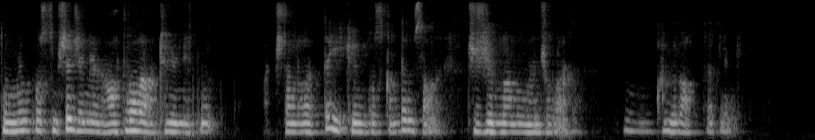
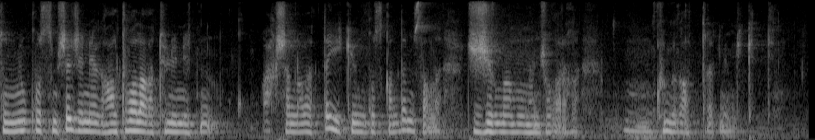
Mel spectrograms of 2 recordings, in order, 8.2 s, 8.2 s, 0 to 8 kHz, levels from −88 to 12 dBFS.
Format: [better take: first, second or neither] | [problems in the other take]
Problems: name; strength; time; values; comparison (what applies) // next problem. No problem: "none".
second | noise reduction (neural mask model DeepFilterNet 3)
